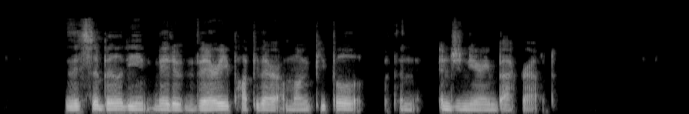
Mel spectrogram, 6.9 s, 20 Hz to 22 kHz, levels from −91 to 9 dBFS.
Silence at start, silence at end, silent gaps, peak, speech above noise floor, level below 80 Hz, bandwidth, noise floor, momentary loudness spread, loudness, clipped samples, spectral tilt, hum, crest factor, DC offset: 0.65 s; 1.55 s; none; -8 dBFS; over 65 dB; -68 dBFS; 11.5 kHz; under -90 dBFS; 13 LU; -25 LUFS; under 0.1%; -6 dB/octave; none; 18 dB; under 0.1%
